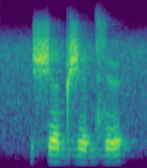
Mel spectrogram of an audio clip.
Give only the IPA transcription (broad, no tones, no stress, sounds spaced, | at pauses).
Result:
ʃ ə d ʒ ɘ d͡z ʏ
